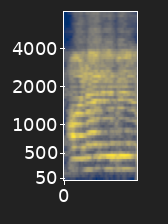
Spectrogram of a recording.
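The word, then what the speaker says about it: honorable: যখন কোনো যদি আমার কনসোনেন্ট থাকে, অনারেবলের হচ্ছে কি দিয়ে শুরু? এইচ দিয়ে, কিন্তু তার সাউন্ডটা যদি সাইলেন্ট থাকে তাহলে আমরা কি করব? হচ্ছে অ্যান ইউজ করব।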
